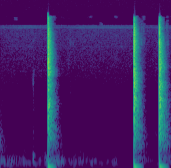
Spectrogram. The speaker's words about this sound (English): Alright, ready for a clap? So we can line this shit up. Who's got the clap? Oh, that was horrible.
